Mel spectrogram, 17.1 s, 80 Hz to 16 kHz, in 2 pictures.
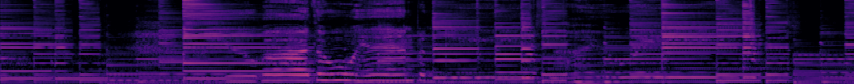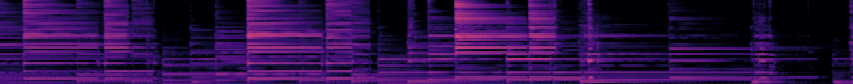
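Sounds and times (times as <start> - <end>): acoustic guitar strumming: 0.0 - 17.0
woman singing: 1.8 - 7.8.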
